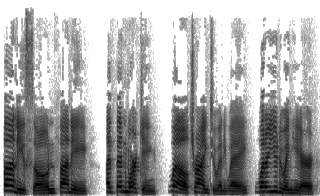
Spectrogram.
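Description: Woman doing a gruff, weary grandfather. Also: mid-range voice, very animated, slow, a bit bright, highs cut off. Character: tall, tired grandfather, grumpy artist.

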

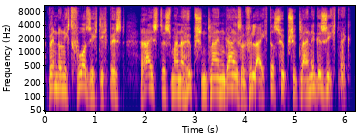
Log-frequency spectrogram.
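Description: A male narrator puts on a serial killer for an audiobook, calm and amused, who taunts his listeners in a slow, condescending drawl. The voice is bright and slightly husky, a notch higher than plain speech, recorded dry and close. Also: no room sound, full character voice. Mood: taunting. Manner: mocking, taunting, drawn-out delivery.

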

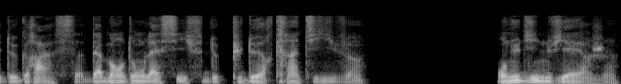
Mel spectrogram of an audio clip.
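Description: A man reading a literary audiobook as narrator, in a measured, dramatic way. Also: extremely low pitch, a little mellow, breathy edge, no echo, clean studio sound.

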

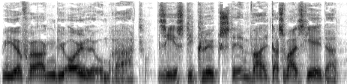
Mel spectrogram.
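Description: A big, deep-voiced male moose from a storybook. He speaks slowly and deliberately. The tone is calm and steady. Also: breathy edge. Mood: calm suggestion.

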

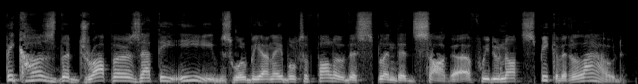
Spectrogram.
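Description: A man's voice: medium pitch, sing-song, moderate pace, darkish tone, slightly rough, no room sound, clean studio sound, voice pushed up. A man voicing a purring, mocking fairy lord. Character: insolent, teasing male fairy nobleman. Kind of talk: audiobook character voice.

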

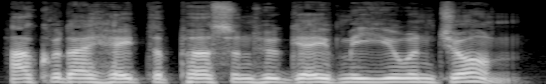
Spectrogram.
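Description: A man playing a soft-spoken remorseful father. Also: lowish voice, animated, unhurried, no echo, muffled recording. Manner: soft, apologetic. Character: middle-aged father, gentle and remorseful.

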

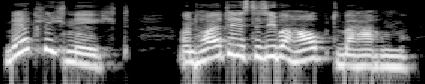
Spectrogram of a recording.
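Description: A woman voicing a tender, anxious young woman in an audiobook, speaking gently and caringly to her partner. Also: medium pitch, big pitch swings, unhurried. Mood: coaxing. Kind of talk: audiobook dialogue reading.

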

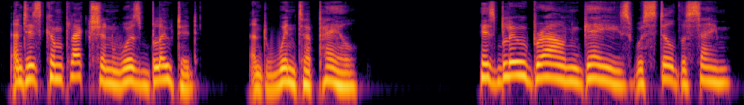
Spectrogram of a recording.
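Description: Woman narrating a detective novel, dry studio sound, steady measured pace. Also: sits low, no room sound. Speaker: audiobook narrator. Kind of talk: scripted narration.

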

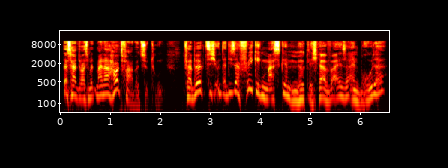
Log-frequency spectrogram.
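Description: A man voicing a calm male sorcerer who speaks in a dry, sardonic way in an audiobook. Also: on the high side, moderate pace, slightly rough, dry recording, pitched above the performer's own voice, heavily acted. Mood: wry. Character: wry, calm male sorcerer among villains. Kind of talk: audiobook character voice.

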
